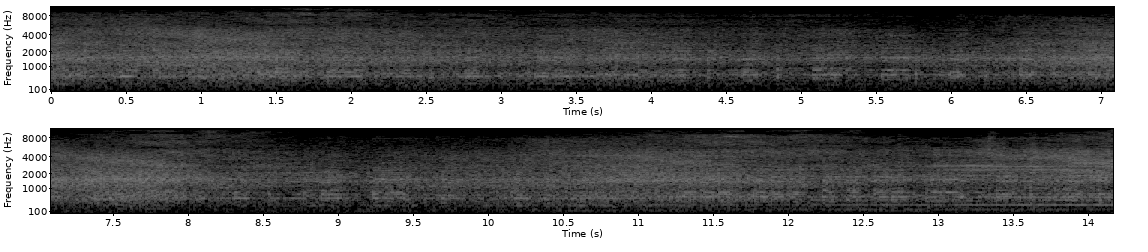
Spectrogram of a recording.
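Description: A pack of inline skaters' wheels whir and rumble on asphalt as they pass close by.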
